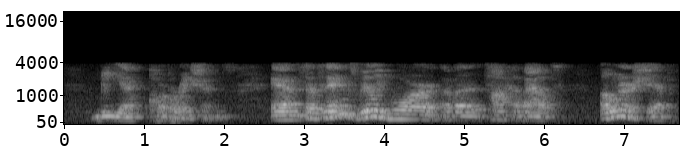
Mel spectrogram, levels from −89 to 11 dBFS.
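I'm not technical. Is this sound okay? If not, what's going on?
Yes, nothing here is wrong.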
